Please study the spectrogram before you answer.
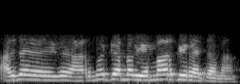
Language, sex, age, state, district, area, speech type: Malayalam, male, 60+, Kerala, Thiruvananthapuram, urban, conversation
